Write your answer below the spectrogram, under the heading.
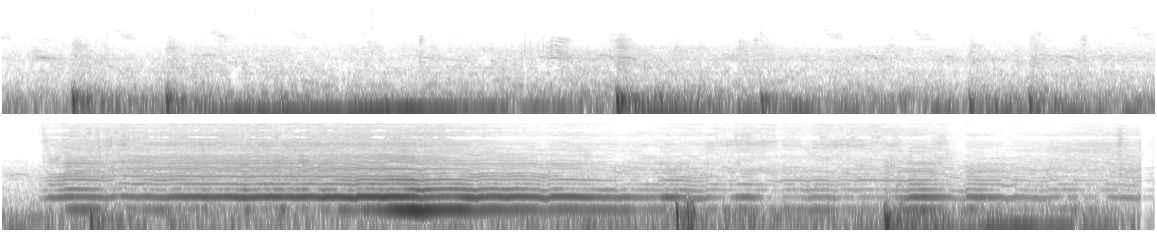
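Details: In a garden early in the bumblebee season, after several seconds of low outdoor rumble, a bumblebee buzzes close by with a deep, steady, rich drone that wavers slightly in pitch and loudness as it moves.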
